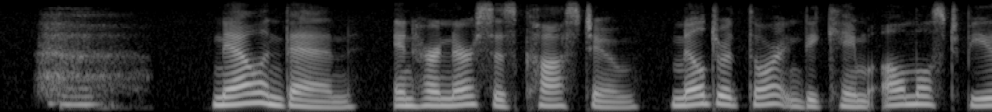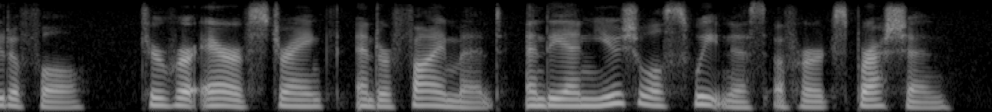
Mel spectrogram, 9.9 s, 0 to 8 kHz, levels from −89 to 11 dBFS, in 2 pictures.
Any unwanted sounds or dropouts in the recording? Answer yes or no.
yes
